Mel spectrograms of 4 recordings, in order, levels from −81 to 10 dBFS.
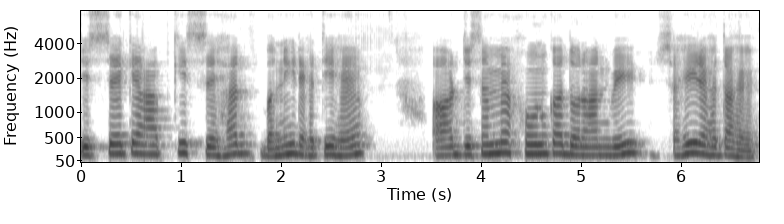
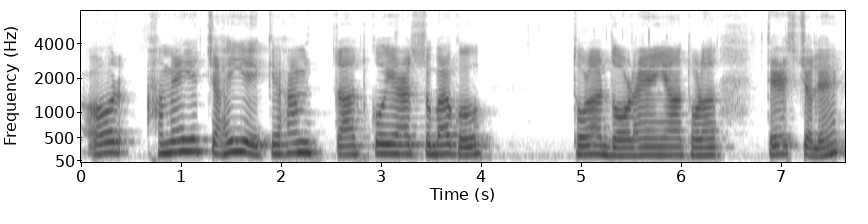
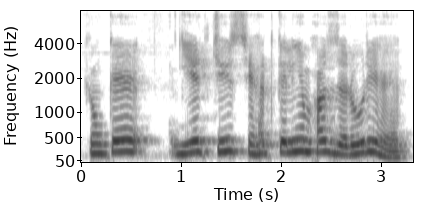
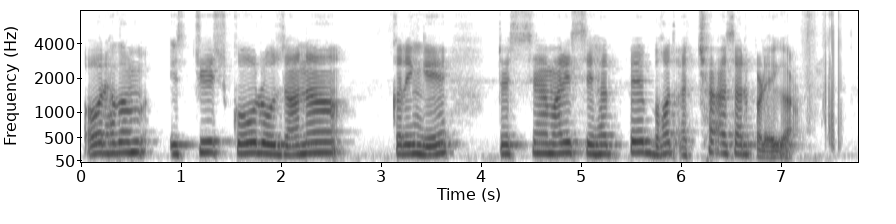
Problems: none marked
